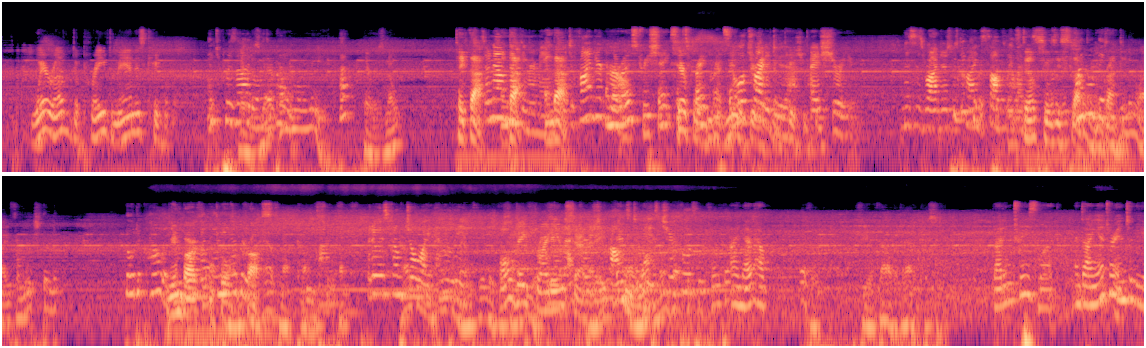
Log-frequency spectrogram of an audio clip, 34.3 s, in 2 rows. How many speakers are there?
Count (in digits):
6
